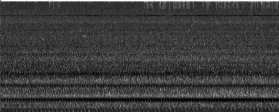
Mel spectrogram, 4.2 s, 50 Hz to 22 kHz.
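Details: 2007 Toyota Tacoma at start, oil level checked: idling with a steady, fairly high hum or whine over a slightly pulsing run; a local mechanic couldn't identify it, cause unknown.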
